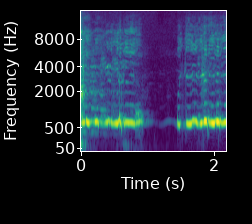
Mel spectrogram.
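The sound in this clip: A turkey gobbles in two loud warbling bursts of a steady, mid-pitched, wavering call, split by a short silent gap, with no voices.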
